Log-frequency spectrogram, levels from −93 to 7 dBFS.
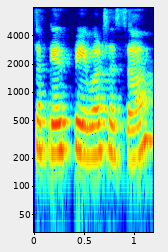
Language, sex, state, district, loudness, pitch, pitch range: Konkani, female, Goa, North and South Goa, -15 LUFS, 230 Hz, 225-240 Hz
